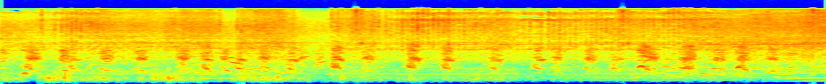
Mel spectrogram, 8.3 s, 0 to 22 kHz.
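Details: Ibizan Hounds at the Tampere International coursing, Nordic championships, 14 July 2013; quick sharp barks repeated rapidly throughout, over a steady murmur of people talking.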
